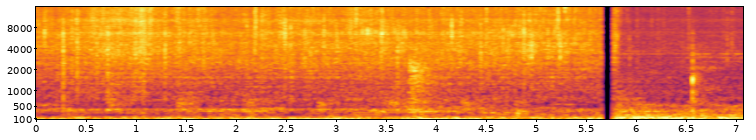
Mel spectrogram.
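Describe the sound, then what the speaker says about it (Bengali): Gobindobhog rice frying with ground black pepper and spices in a pan for vegetable pulao, a steady close sizzle throughout with a brief cut near the end. "দিয়ে এখানে এই চালটা দিয়ে দেবো,"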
